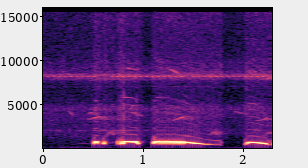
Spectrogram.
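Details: Lure call of the spotted dove for attracting birds while hunting: a stuttering pair of short coos, a rounded middle note, a long coo gliding down in pitch, then a brief final coo, clean and close.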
